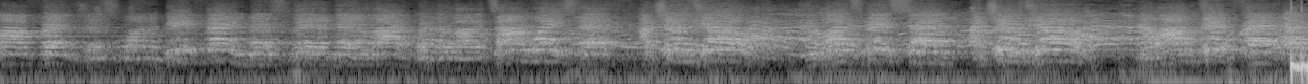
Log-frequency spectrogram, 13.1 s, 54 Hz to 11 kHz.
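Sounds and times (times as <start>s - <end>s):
choir singing: 0.0s - 13.0s.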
